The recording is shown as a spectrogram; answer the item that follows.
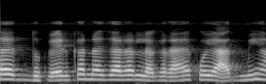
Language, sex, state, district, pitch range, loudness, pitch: Hindi, female, Haryana, Rohtak, 195-225 Hz, -17 LUFS, 215 Hz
